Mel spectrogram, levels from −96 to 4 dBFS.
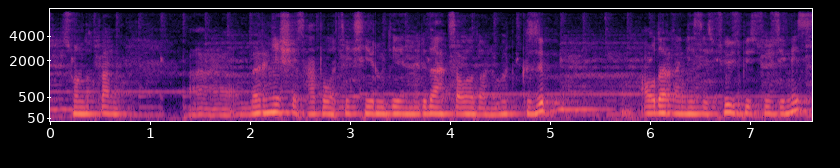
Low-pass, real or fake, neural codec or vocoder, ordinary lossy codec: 7.2 kHz; fake; codec, 16 kHz, 8 kbps, FreqCodec, smaller model; none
